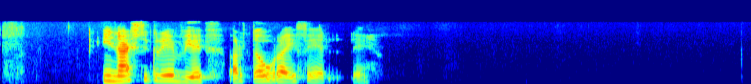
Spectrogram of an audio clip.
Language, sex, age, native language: Icelandic, female, 11, Icelandic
